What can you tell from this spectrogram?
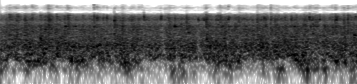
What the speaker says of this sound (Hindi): बारिश आवाज़ सुन के आपको आइडिया मिल रहा होगा कि कितना तेज बारिश हो रही है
